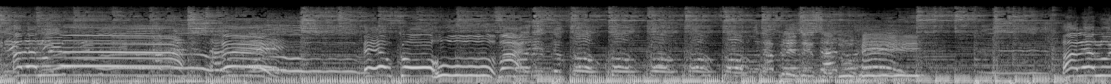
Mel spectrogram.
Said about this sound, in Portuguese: Um grito de júbilo, vai, vai, vai. Por isso eu grito.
